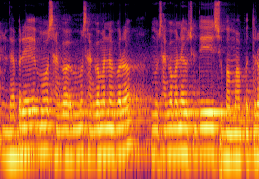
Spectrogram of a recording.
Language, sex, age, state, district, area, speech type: Odia, male, 18-30, Odisha, Khordha, rural, spontaneous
